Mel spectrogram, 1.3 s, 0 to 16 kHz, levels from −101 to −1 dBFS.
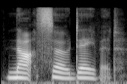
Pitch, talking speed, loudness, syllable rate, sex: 185 Hz, 140 wpm, -18 LUFS, 3.5 syllables/s, female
